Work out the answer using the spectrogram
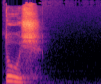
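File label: "тусь", Komi, female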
